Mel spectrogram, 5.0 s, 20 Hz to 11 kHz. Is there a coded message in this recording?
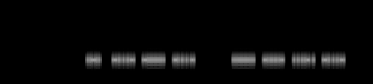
Yes: Hellschreiber (Feld-Hell, 122.5 baud) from 1.1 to 4.6 s, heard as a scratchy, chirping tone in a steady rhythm, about 980 Hz. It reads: IHEU SOJW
